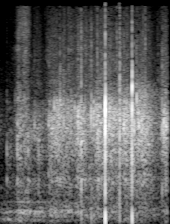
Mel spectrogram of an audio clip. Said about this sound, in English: happily give you a clap as well.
